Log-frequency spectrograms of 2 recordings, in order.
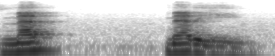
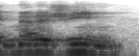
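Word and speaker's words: Medellín: No, it's Medellin is how you say that. But I think in Colombia they say Medellin because they do the double L, the Spanish Y sound, that double L.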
